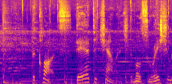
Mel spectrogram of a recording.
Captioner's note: voiceover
